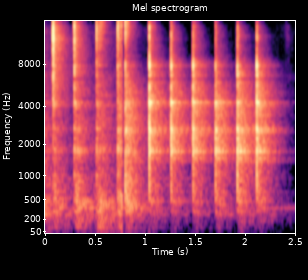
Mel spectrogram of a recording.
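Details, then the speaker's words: Camper trailer wheel hub during bearing repack: evenly spaced hammer blows, about four a second, driving the seal in turn from dull thuds to a bright ringing note as the seal seats fully home. "hear that sound change, that's when you know it's home."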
